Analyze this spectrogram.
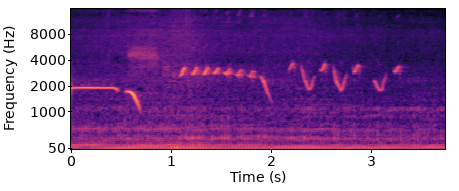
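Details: Common iora, sirtu fighter style, opening with a level whistle that drops away, then a fast trill of high notes and a set of swooping V-shaped whistles. Background hum throughout.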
